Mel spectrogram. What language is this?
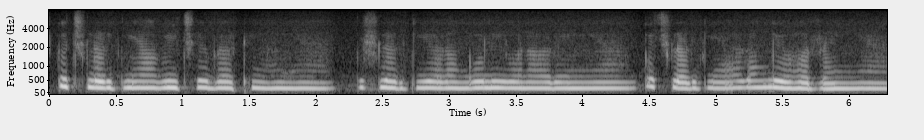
Hindi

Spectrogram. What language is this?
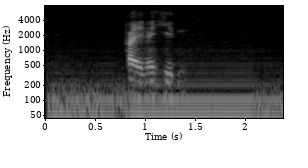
Thai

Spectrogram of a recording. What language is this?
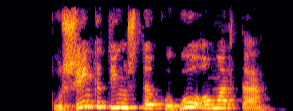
Mari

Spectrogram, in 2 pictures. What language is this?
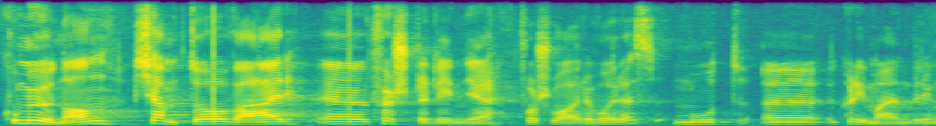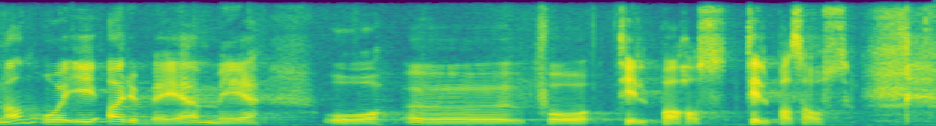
Norwegian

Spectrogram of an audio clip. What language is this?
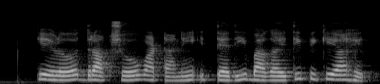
Marathi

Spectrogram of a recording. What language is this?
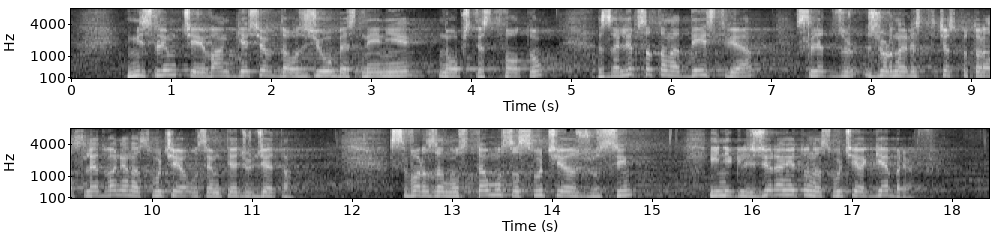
Bulgarian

